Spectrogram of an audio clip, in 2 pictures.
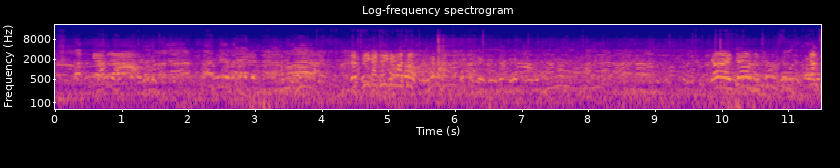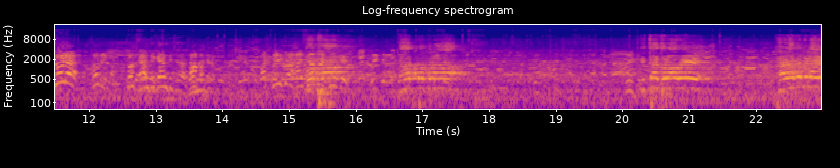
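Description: Men talk and call out nearby.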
